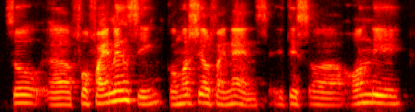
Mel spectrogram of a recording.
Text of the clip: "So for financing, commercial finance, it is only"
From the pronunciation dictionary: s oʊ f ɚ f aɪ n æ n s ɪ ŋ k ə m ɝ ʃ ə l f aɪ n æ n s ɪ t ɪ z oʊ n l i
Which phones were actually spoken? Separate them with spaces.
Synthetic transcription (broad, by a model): s oʊ f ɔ f aɪ n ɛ n s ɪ ŋ k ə m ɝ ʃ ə l f aɪ n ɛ n s ɪ t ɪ s oʊ n l i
